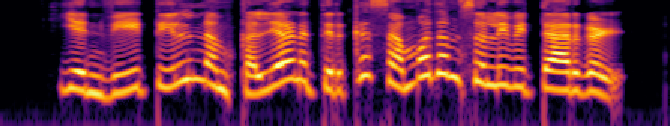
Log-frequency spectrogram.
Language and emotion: Tamil, happy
